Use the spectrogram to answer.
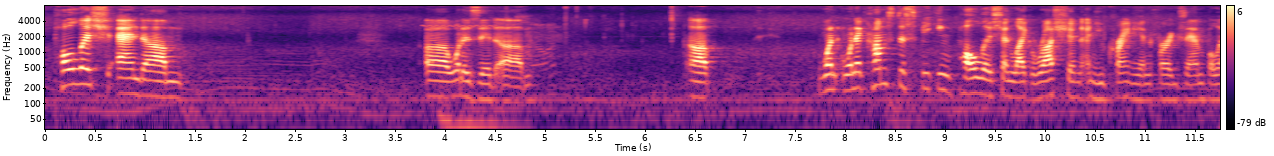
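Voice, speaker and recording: An American man in his twenties talks to his stream chat in a loose, hesitant way, full of "uh"s and restarts as he answers viewer questions. His pitch sits in an ordinary middle range. A faint hiss of room noise runs underneath. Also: a bit bright. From United States. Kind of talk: casual live-stream chat.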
